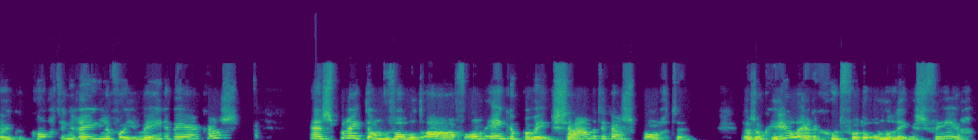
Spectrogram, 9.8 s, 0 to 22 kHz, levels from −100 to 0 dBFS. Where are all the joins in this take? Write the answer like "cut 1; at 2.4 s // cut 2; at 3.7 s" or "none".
none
